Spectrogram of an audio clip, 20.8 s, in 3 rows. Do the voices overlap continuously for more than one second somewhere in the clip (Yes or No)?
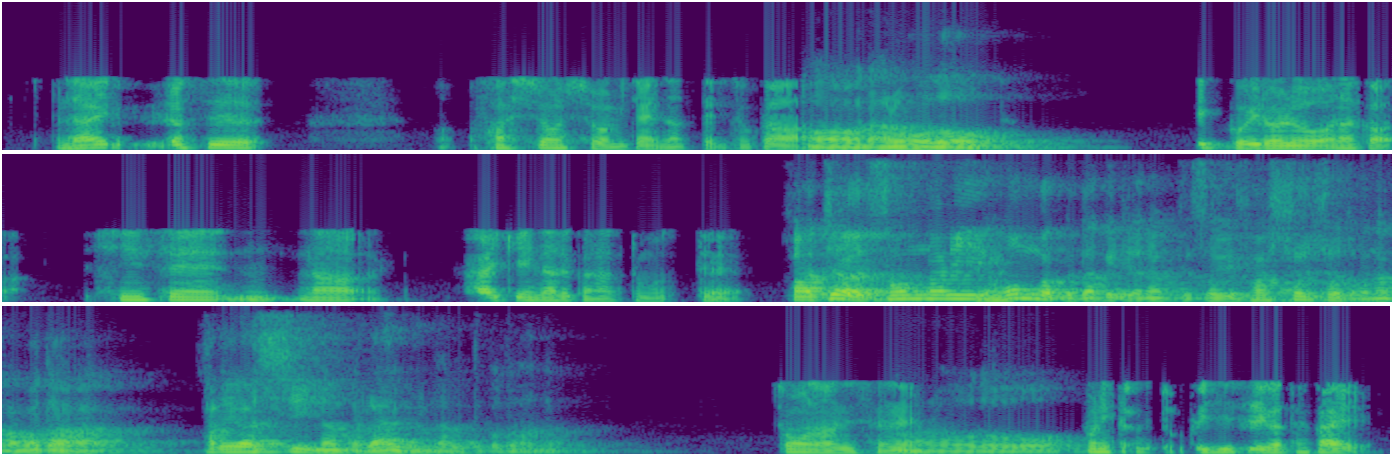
No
